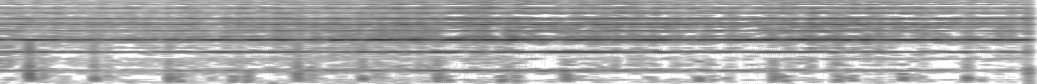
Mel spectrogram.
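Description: An alarm rings steadily in the background.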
